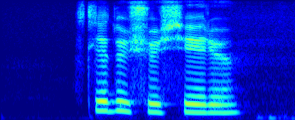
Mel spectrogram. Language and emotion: Russian, neutral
